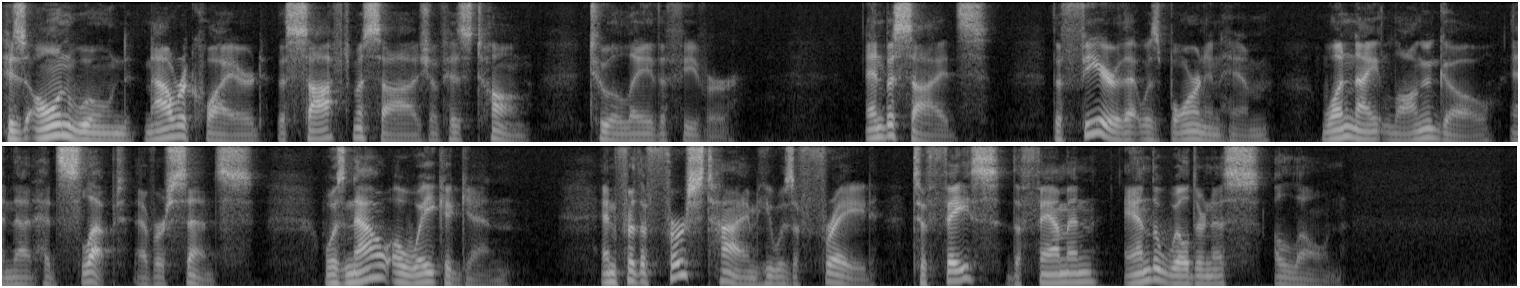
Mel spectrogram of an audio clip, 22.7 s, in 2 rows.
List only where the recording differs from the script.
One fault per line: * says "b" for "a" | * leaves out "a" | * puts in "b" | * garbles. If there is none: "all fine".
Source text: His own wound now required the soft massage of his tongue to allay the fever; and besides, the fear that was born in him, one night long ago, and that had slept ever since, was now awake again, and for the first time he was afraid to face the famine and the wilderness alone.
all fine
